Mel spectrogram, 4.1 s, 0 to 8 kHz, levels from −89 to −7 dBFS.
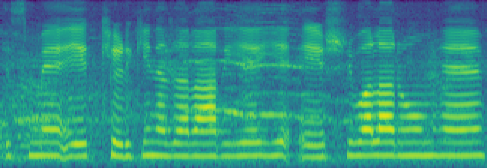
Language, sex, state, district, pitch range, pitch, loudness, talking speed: Hindi, female, Bihar, West Champaran, 225-235 Hz, 230 Hz, -18 LUFS, 175 wpm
